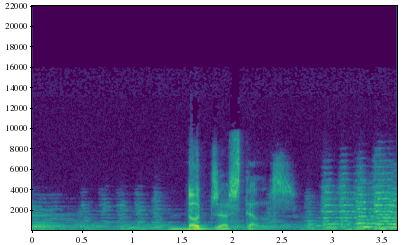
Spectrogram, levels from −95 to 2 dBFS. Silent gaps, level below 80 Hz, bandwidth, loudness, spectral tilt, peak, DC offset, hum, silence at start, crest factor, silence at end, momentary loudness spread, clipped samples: none; -56 dBFS; 10.5 kHz; -22 LUFS; -5 dB/octave; -2 dBFS; under 0.1%; none; 0 s; 22 dB; 0 s; 19 LU; under 0.1%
